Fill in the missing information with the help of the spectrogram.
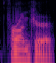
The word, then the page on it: frondeur: American English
